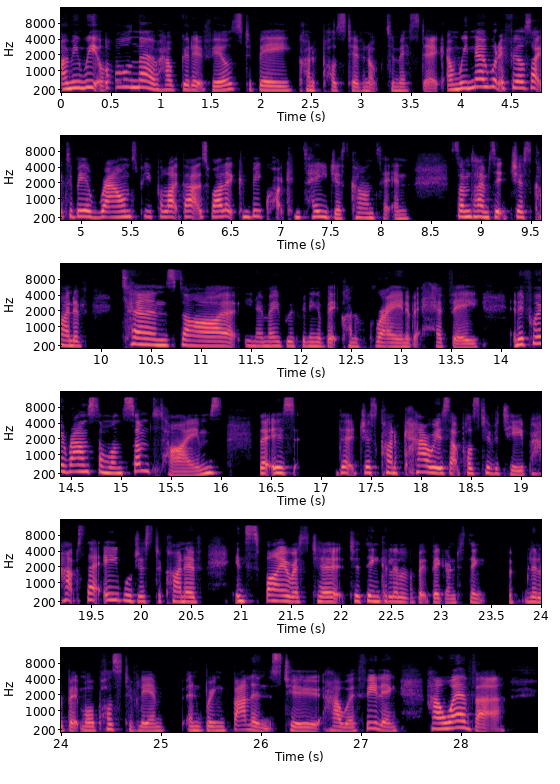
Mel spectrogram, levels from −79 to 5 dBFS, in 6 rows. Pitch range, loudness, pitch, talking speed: 175-240 Hz, -25 LUFS, 215 Hz, 225 wpm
